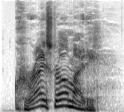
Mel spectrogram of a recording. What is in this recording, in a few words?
violence awe, survivor voice; source engine; left 4 dead 2; namvet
